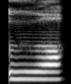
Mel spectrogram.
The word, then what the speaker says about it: 呃: The simple final 呃， I will teach you how to say this sound. First, round your lips and say the O in more. And at the same time, spread your lips apart as if you're smiling.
